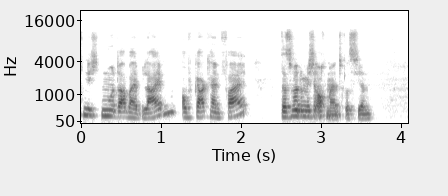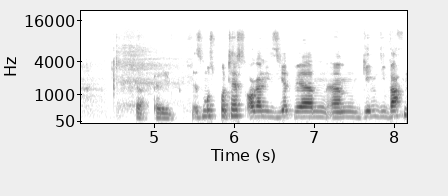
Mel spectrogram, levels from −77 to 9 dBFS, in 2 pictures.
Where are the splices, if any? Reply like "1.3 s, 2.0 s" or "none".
2.5 s, 5.5 s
